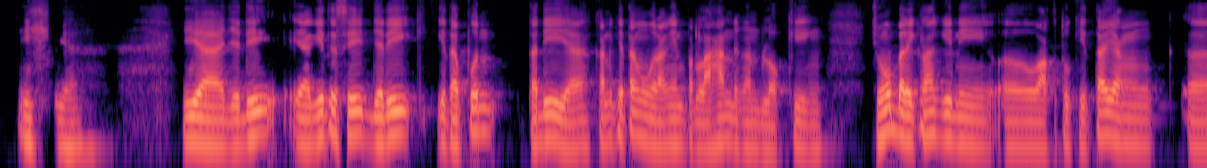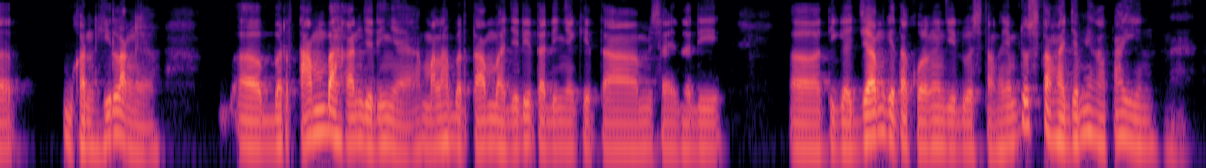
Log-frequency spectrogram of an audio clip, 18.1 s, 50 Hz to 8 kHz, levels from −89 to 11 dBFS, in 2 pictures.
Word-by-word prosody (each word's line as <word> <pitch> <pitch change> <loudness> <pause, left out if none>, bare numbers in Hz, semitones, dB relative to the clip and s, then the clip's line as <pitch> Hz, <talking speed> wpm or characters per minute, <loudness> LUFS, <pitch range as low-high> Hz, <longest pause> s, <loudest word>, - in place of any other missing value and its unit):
Ih, 115 -3 -2
ya. 105 -2 -4 0.9
Iya, 120 -1 +8 0.3
jadi, 125 - +4 0.3
ya - - +5
gitu 135 +2 +4
sih. 140 - +6
Jadi, 120 +3 +7 0.3
kita 115 -3 +1
pun 155 0 +1 0.2
tadi 125 - +2 0.2
ya, 105 +1 -1
kan 115 +2 -2
kita - - +1
ngurangin 110 -4 0
perlahan 105 +4 +1
dengan 100 -3 -4
blocking. 95 +2 -4 0.4
Cuma 135 +5 +5
balik 125 -2 +7
lagi 130 -2 +2
nih, 115 -2 -1 0.2
eee, 105 0 -2
waktu 100 - -2
kita 105 +5 -2
yang, 115 -2 +1 0.4
eee, 100 -1 -1 0.4
bukan 110 -2 -1
hilang 125 -3 +2
ya, 85 - -10 0.7
eee, 105 -1 +3
bertambah 135 +6 +3
kan 115 0 +1
jadinya, 105 -4 -3
malah 110 +3 -2
bertambah. 105 0 -1
Jadi, 105 +4 -2
tadinya 100 -1 -4
kita 100 0 -8 0.3
misalnya 95 0 -8
tadi, 100 +1 -7 0.5
eee, 95 -1 0
3 105 -1 -2
jam, 130 +2 +7
kita - - +2
kurangi 105 0 -1
jadi - - -12
2,5 100 -1 -6
jam, 115 - -4
itu 185 - +1
1/2 125 -9 +1
jamnya 135 +4 0
ngapain? 120 -2 -4 0.2
Nah, 85 -4 -19
110 Hz, 180 wpm, -22 LUFS, 100-120 Hz, 0.9 s, Iya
